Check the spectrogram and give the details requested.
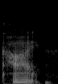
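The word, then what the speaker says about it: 卡: You pronounce that kai.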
